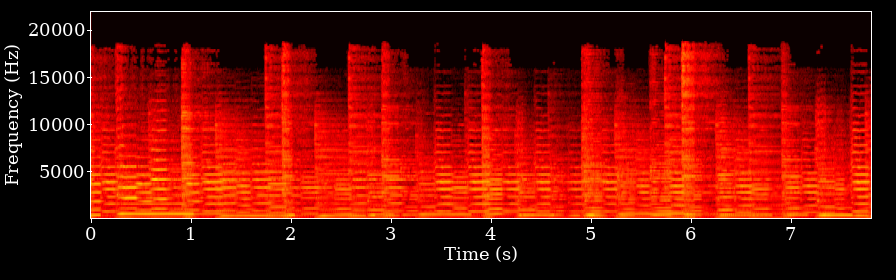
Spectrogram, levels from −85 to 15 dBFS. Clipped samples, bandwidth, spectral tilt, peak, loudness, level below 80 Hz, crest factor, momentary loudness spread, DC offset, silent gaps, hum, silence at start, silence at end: under 0.1%; 19 kHz; -1 dB/octave; -8 dBFS; -22 LUFS; -54 dBFS; 16 dB; 7 LU; under 0.1%; none; none; 0 s; 0 s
